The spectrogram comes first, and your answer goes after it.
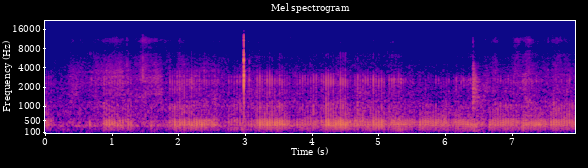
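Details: Purring from an abandoned kitten rescued near trash cans in Bulgaria: a low, rhythmic throb that rises and falls with each breath, broken by one sharp tap.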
